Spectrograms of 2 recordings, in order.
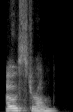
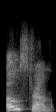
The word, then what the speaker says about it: Ostrom: Did I pronounce that correctly? – Ostrom. – Ostrom. Okay.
